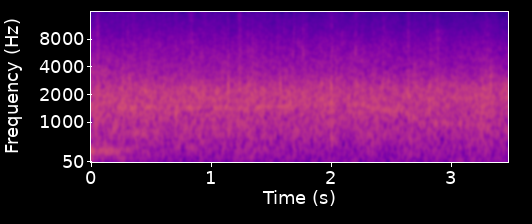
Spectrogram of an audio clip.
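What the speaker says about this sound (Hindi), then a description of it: "जोरदार तालियां दीजिए brand new double diamond lady Sunita के लिए" An audience at an Amway success seminar in Delhi breaks into steady, dense applause, the clapping sustained and even throughout, moderately loud with no voices standing out.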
